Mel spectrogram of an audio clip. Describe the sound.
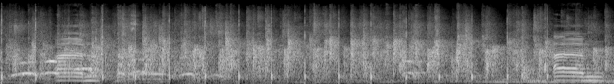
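An audience breaks into a loud, steady round of applause that fills the whole stretch, dense clapping with a few voices calling out over it at the start and end.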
